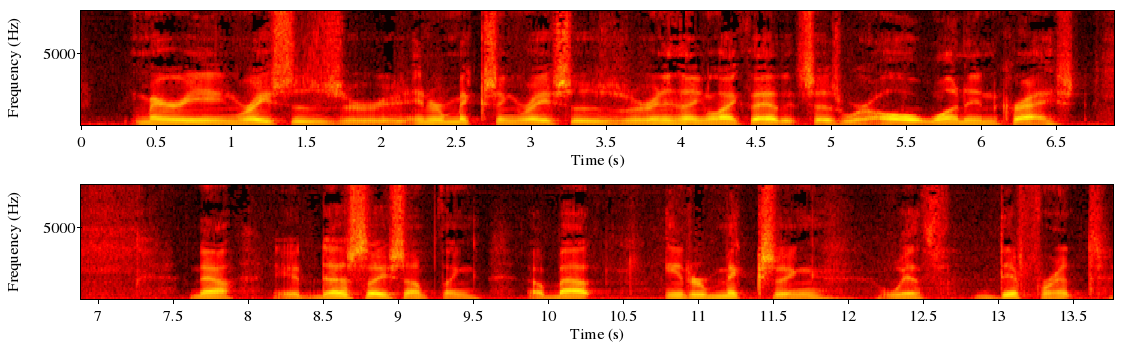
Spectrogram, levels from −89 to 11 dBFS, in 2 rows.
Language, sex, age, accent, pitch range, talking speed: English, male, 60-79, American, 85-105 Hz, 110 wpm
